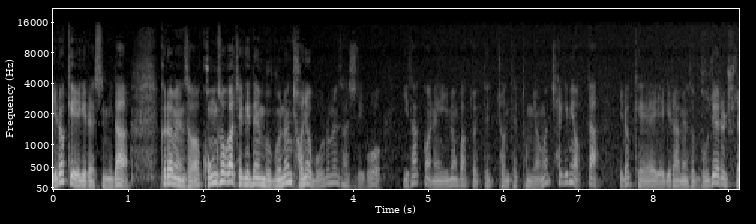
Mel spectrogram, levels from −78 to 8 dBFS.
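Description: At 3.36 s the speech level at the microphone falls by about 13 dB, around the time the talker moves back, and the automatic gain rising starts. The control slowly raises its gain by about 4 dB until 5.65 s, so the voice and the room noise swell together. The same slow lift, again about 4 dB after an input drop of about 13 dB, repeats from 6.27 to 9.04 s.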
